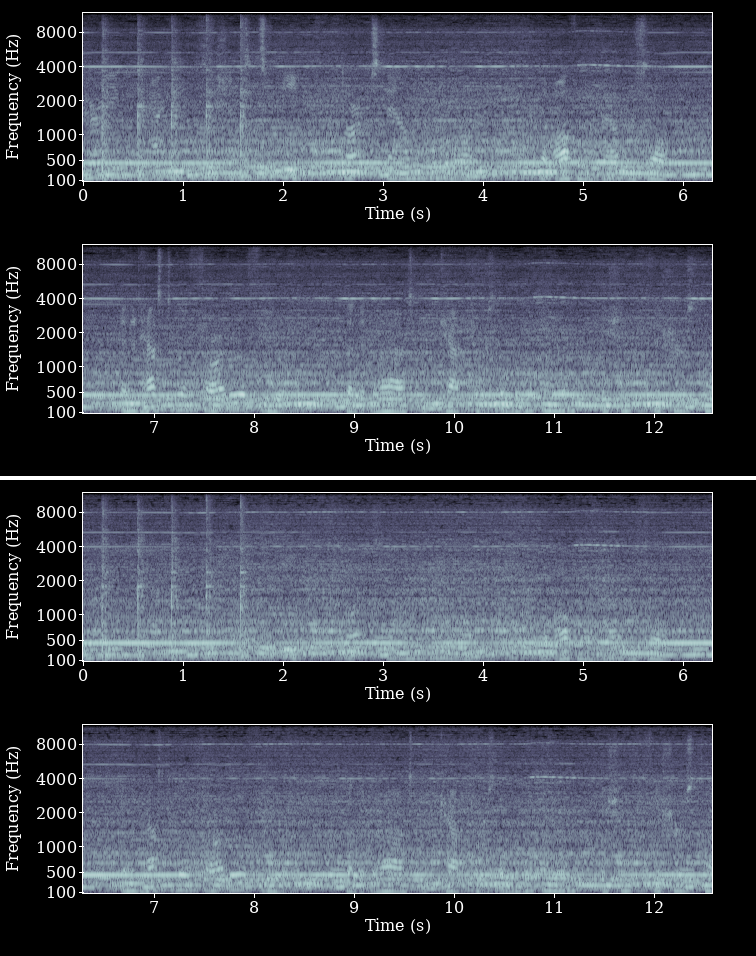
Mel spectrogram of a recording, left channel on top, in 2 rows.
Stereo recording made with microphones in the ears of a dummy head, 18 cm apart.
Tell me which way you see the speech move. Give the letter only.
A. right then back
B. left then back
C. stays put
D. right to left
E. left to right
E.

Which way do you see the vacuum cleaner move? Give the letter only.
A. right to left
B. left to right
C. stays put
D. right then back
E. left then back
C.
